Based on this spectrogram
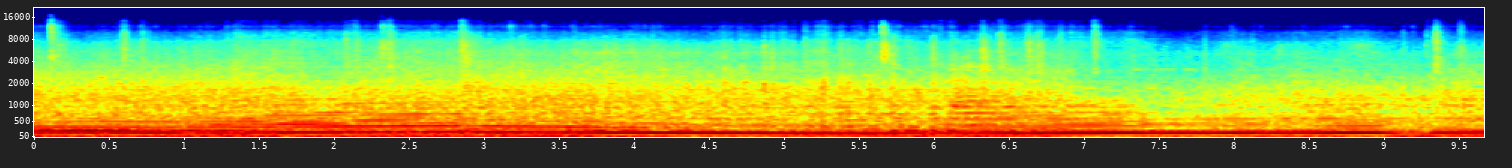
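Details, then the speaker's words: Modified Ford race car at Mallory Park under hard acceleration; rising drone with a dull thudding vibration that worsens whenever the throttle is pressed. Driver feared the driveshaft would let go and damage the engine, ancillaries and gearbox. Driveshaft bearing failure. "Now already here I could start to feel the vibration under acceler. generation and you can hear the sound of it as well."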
